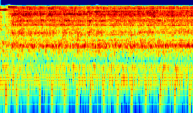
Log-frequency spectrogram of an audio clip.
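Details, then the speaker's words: Wheel Horse garden tractor, noise began coasting downhill with the clutch pushed in: rapid flapping scrape of about nine beats a second over a harsh hiss. The drive belt is dragging underneath a cover flap; fixed. "you see where that that flap right there is located the belt was dragging underneath that that's why we were hearing that sound so i fixed that issue that's all it was"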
